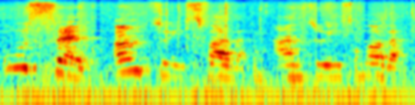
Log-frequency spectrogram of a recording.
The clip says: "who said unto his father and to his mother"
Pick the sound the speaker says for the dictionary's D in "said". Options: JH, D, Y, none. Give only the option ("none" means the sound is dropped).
none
